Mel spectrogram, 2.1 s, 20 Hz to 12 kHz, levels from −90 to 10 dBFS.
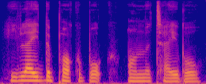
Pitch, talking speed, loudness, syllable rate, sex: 145 Hz, 235 wpm, -20 LUFS, 5.2 syllables/s, female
